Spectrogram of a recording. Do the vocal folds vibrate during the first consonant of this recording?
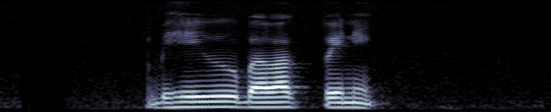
yes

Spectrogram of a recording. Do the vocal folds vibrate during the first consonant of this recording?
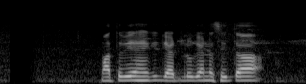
yes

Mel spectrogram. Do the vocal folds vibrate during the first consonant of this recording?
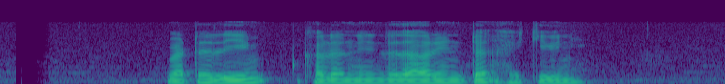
yes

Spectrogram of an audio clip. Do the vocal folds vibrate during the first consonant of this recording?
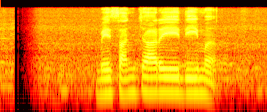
yes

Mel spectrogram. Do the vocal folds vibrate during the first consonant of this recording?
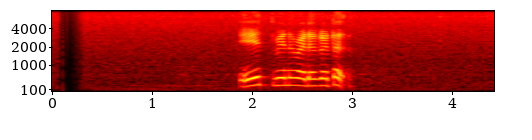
no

